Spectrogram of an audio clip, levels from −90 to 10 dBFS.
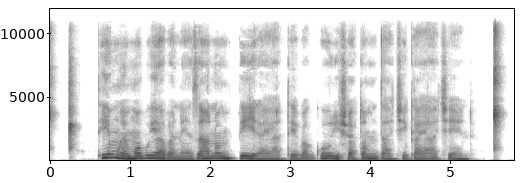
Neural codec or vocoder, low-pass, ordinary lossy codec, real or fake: none; 10.8 kHz; AAC, 64 kbps; real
